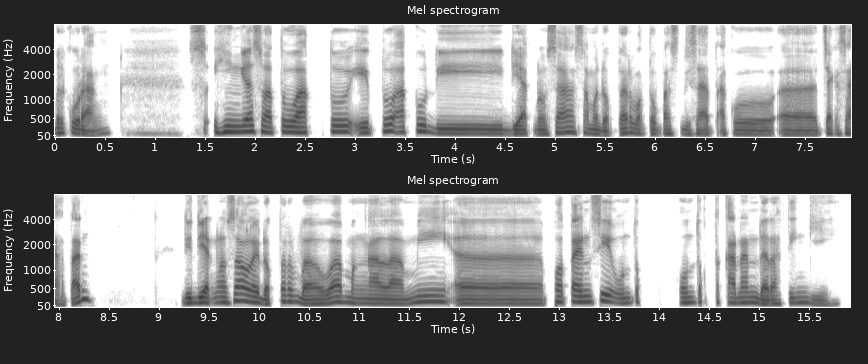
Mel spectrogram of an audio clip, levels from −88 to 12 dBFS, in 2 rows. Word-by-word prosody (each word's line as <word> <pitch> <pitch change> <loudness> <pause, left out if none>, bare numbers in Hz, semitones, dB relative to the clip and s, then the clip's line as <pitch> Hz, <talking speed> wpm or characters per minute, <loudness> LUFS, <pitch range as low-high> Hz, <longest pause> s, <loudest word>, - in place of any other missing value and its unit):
berkurang, 115 -4 -1 0.8
se - - 0
hingga 150 +3 +4
suatu 145 -1 +1
waktu 155 +4 -1 0.2
itu 170 -2 -1
aku 145 +3 -1
didiagnosa 110 +1 0
sama 120 -6 -3
dokter 95 +7 -2
waktu 110 -4 -3
pas 105 -1 -3
di 105 - -9
saat 95 -2 -4
aku, 95 -3 -2
eee, 90 -1 -1
cek 105 -3 -4
kesehatan. 100 - 0 0.9
Didiagnosa 135 +6 +3
oleh 145 -5 +4
dokter 160 +9 -1
bahwa 115 +2 +3
mengalami, 115 +5 0
eee, 105 0 +1
potensi 150 +2 +2
untuk 125 0 -5 0.3
untuk 130 +1 -3
tekanan 135 +1 -1
darah 105 -1 +2
tinggi. 105 -8 -6
115 Hz, 115 wpm, -23 LUFS, 105-140 Hz, 0.9 s, hingga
